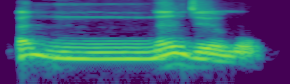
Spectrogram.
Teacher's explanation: An-najmu tsaqib, di sini juga ada alif lam ya, yang kategorinya adalah asy-syamsiyah ya. Huruf lamnya tidak disebut lagi, langsung melebur ke huruf nun yang bertasydid, an-najmu ya.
